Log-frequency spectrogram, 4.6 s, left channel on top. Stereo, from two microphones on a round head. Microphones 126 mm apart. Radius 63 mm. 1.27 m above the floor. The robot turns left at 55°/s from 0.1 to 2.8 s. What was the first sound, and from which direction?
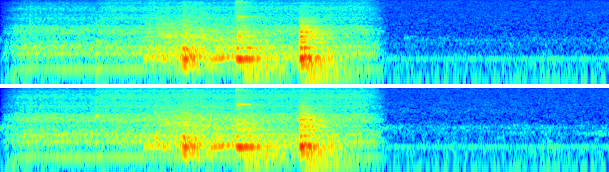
A drawer, 5° left (ahead or behind).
